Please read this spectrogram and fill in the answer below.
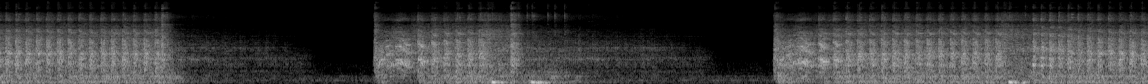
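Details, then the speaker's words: Turbo Nissan Z31 cold start after sitting a while, tune not finished, new exhaust: cranks, catches and dies twice, then settles into an uneven, lumpy idle. Rough cold start; owner blames the unfinished tune. "It does take a little bit just because the tune's not there all the way, but we'll get it started."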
